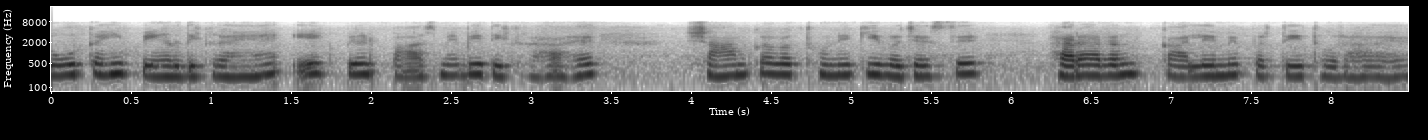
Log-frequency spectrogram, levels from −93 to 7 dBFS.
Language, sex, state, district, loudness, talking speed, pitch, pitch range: Hindi, female, Uttar Pradesh, Jalaun, -19 LUFS, 205 wpm, 220 Hz, 210-235 Hz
